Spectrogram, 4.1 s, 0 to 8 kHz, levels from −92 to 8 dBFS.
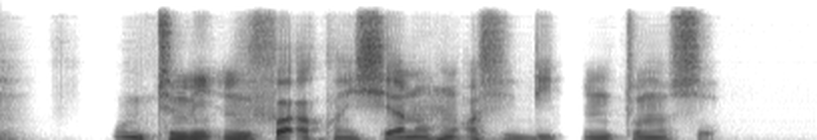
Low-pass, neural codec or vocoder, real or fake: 7.2 kHz; codec, 16 kHz, about 1 kbps, DyCAST, with the encoder's durations; fake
